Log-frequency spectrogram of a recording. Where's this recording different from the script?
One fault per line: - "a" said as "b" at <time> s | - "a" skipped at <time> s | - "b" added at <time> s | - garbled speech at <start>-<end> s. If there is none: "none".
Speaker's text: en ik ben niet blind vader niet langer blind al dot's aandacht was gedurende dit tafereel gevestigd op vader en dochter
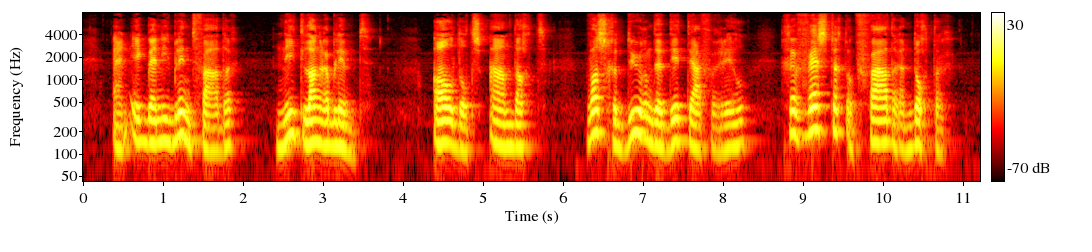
none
